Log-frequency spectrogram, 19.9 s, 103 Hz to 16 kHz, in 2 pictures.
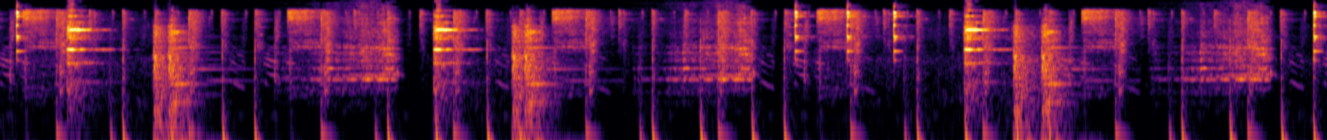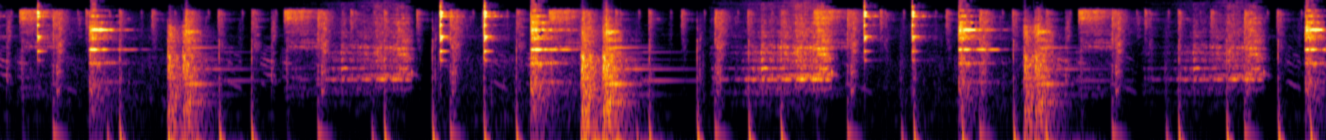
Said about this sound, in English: Four pipes in your toolbox. 10 total pipes to fit this level. 2 hits of your hammer to fit a pipe.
